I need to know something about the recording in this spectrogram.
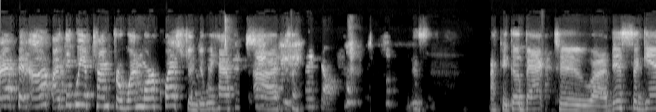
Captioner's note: overlapping chatter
